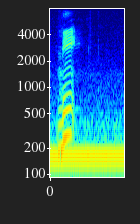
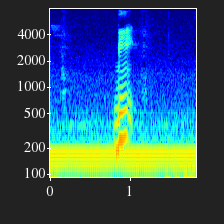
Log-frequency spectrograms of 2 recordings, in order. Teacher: This character isn't pronounced using an English R sound at all. うり It's like a mixture between an R and an L sound. り There's no such sound in English, but most people would transcribe this using the letter R because that's the closest equivalent there is in English.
